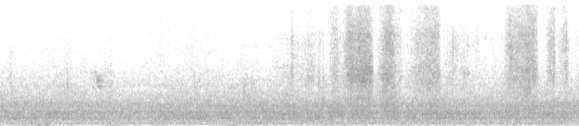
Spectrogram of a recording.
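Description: A cloth rustles as it wipes metal.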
